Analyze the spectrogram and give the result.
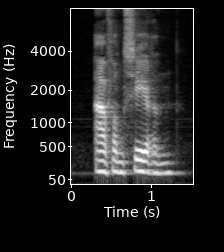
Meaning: to advance
- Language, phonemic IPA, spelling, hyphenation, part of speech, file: Dutch, /aːvɑnˈseːrə(n)/, avanceren, avan‧ce‧ren, verb, Nl-avanceren.ogg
